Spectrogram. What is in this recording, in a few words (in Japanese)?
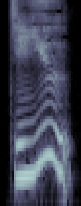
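"ぢゅ", 日本語; 五十音基礎聽解題目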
